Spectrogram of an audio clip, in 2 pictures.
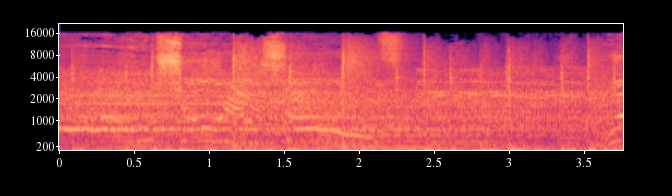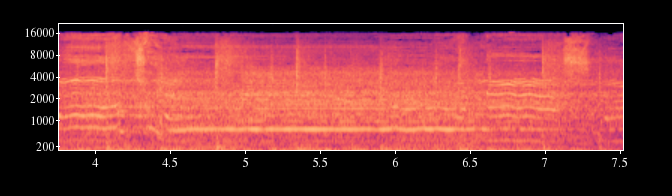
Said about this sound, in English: The driving, sizzling bass only has a few seconds to set the dark mood before the guitar kicks in. It's somewhere between a surf rock glissando and a metal screech.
